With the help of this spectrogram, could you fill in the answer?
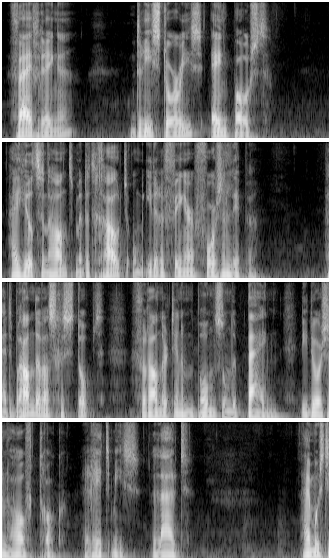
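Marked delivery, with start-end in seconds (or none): none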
